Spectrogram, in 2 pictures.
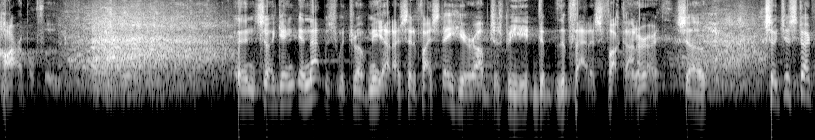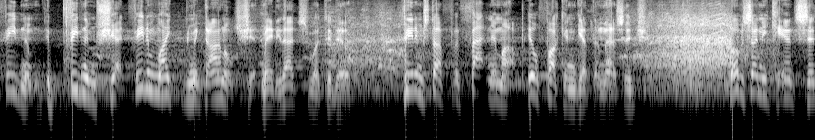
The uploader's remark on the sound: This week’s live rants come from the North Shore Center for the Performing Arts in Skokie, Illinois.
